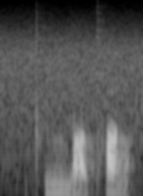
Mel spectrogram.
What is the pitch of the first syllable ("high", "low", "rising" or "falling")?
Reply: rising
